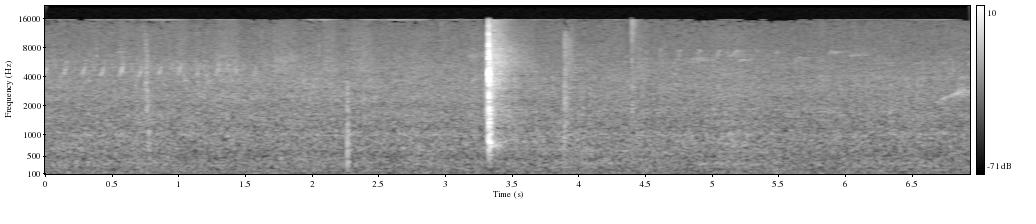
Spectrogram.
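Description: Quiet outdoor ambience, a steady hiss, broken by one sharp, loud click about halfway through and a fainter click a second before it. A short, faint rising chirp comes near the end.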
